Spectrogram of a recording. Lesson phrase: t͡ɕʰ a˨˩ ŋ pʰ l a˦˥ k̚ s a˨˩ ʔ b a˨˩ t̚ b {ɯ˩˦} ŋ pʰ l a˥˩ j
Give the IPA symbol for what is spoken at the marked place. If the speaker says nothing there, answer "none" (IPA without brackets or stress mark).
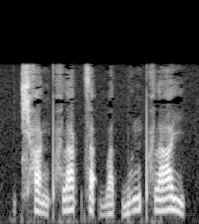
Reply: ɯ˥˩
